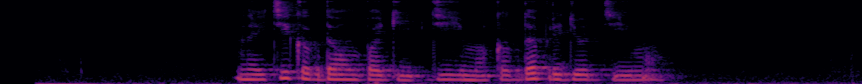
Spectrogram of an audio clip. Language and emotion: Russian, sad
